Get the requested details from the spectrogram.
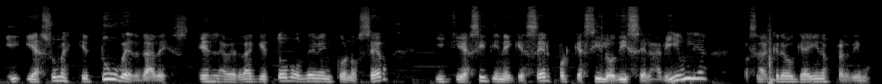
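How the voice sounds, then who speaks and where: A man co-hosting a talk program, thinking aloud in an unhurried, reflective way. His voice is mellow and sits at a middle pitch. The sound is dry, with faint music underneath. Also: very animated, husky, no echo. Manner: thoughtful, often ends phrases with a questioning tag. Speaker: radio program co-host.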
